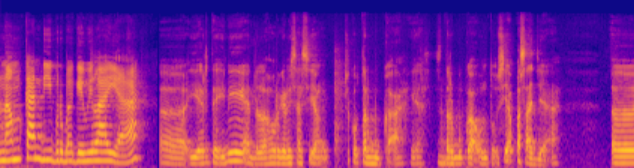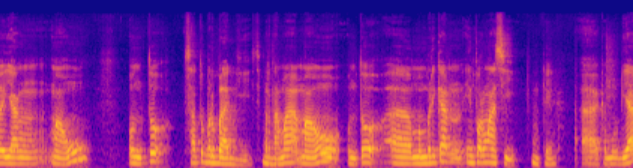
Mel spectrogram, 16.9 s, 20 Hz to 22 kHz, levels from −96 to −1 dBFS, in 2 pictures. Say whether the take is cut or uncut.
cut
